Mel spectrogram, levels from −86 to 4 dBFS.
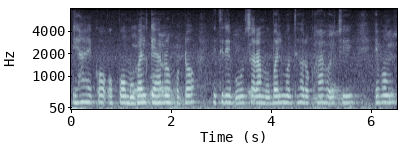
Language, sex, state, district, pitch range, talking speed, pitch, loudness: Odia, female, Odisha, Malkangiri, 195-210 Hz, 120 wpm, 205 Hz, -16 LUFS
